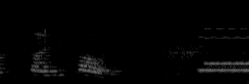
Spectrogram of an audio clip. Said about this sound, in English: Waiting for the phone to stop ringing.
